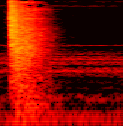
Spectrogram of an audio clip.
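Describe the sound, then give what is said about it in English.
A single heavy door slams shut with a sharp, booming impact as a daughter storms to her room, followed by a brief low rumble as it settles. No voices are present. “The daughter stood over the elderly woman with a menacing glare before storming to her room and slamming the door.”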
